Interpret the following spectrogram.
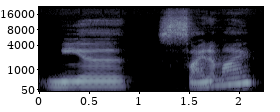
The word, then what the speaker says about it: niacinamide: It's the hyaluronic acid with avocado and niacinamide. That's how you pronounce it.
